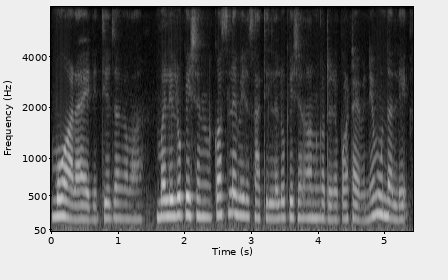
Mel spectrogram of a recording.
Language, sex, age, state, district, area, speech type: Nepali, female, 30-45, West Bengal, Darjeeling, rural, spontaneous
